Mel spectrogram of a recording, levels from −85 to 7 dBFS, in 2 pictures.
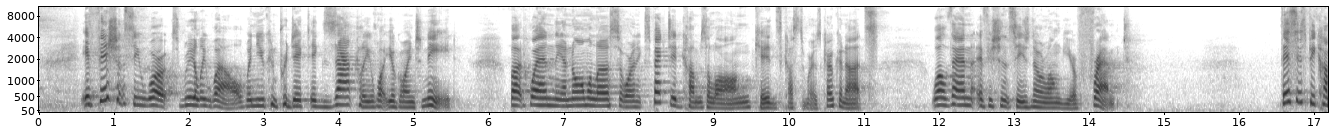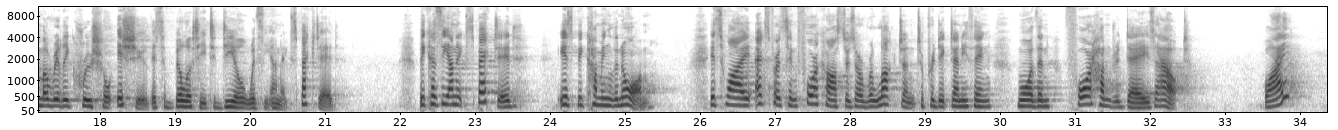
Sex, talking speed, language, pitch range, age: female, 120 wpm, Russian, 175-245 Hz, 50-69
